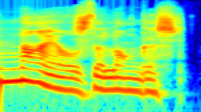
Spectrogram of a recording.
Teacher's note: we say the ending EST with a schwa sound UST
